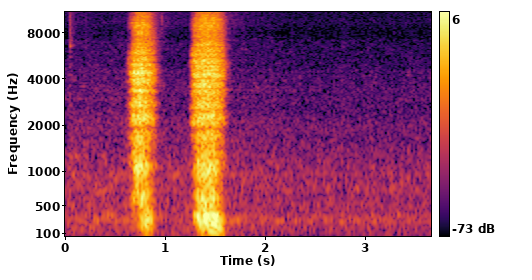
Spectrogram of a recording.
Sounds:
Sniff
